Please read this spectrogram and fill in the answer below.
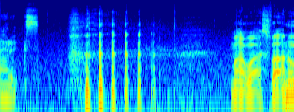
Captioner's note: Eric laughs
